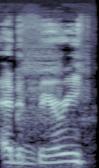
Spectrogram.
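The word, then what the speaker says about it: Edebiri: Gosh, I forget how to pronounce her last name. Ed edibiri.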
